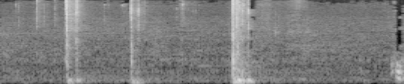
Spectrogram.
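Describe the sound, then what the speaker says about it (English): Typing on a computer keyboard while writing a Python program, three or four separate sharp clacks spaced unevenly over a quiet background, close by. "when I just type that print"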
